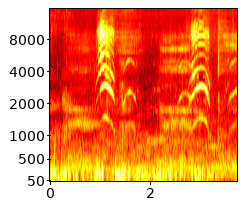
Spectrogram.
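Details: Siamese cat giving birth to five kittens; two bursts of high, arched mewing calls with bright harmonics, each a quick rising-then-falling squeal followed by a softer short mew, over low rustling and handling noise.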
